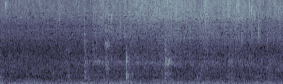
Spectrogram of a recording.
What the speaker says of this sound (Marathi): हा मसाला पण तेल सुटेपर्यंत फ्राय करूया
